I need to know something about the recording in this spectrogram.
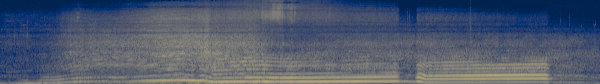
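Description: A rally car engine roars at high revs as the car speeds past close by and shifts gears.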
